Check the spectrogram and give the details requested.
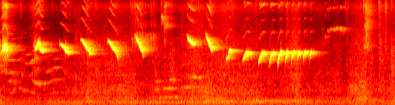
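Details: White-rumped shama singing energetically in response to a lure recording: a fast series of loud whistled notes sweeping downward, repeated about twice a second, ending in a rapid rattle of short notes and a few high chips.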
